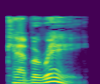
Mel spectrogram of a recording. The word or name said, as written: cabaret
